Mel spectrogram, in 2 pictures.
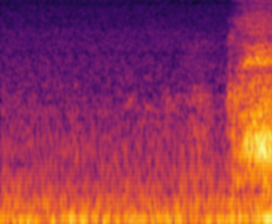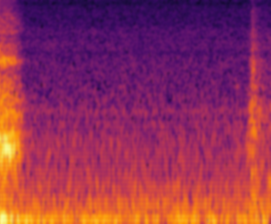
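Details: Real-time recording of a woman snoring during sleep, no talking: one short, snorting inhalation against a quiet room, then soft breathing; snoring.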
